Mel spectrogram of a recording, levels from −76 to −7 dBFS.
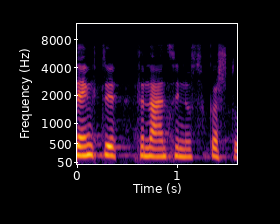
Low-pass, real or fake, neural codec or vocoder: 7.2 kHz; fake; codec, 16 kHz, 4 kbps, X-Codec, HuBERT features, trained on LibriSpeech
